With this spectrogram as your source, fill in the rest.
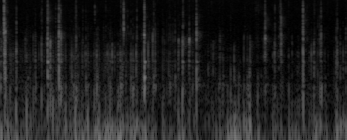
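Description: A small, hollow black plastic audio interface is tapped and scratched with fingernails close to the microphone. The result is a dense patter of quick, dry clicks and scrapes with a deep, low thump underneath and bright crackly edges.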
